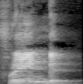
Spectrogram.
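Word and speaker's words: friend: इसी तरह देखिए फ्रेंड अब यहां फ्रेंड नहीं है अब अंग्रेज गड़बड़ कर ग ना आईई से बड़ी की मात्रा नहीं लगी ए की मात्रा लगी फ्रेंड ठीक है आर गड़बड़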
